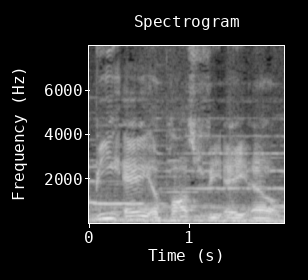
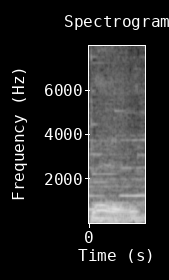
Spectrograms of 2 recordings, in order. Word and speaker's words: Ba'al: The worst part is that they're not even trying to pronounce it differently or anything. Like, it's B-A''A'-L. They could be pronouncing it Baal. But they're not. They're just straight up pronouncing it Ball.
